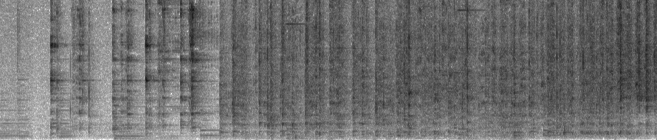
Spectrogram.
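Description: A whisk beats milk with cornstarch and egg yolks in a bowl for Dutch custard, starting with a few separate clinks, then settling into a rapid, steady rhythmic clatter of metal on the bowl, close and without talk.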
